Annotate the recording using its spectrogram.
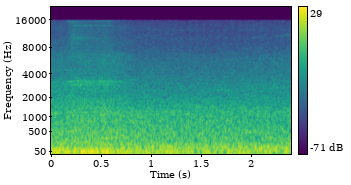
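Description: Steady street traffic noise: a continuous low rumble of passing vehicles, with a faint brief high whine near the start.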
